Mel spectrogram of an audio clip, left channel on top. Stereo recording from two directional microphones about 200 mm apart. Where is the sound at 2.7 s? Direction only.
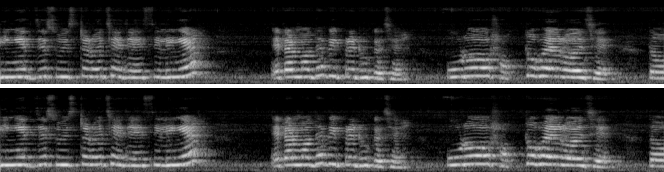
15° right (ahead or behind).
